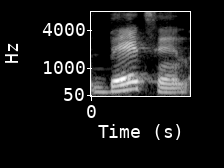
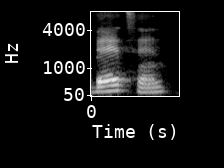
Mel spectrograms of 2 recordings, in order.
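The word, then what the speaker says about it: beten: word B10 b-e-t-e-n pronounced baton okay Bet Angela okay the Hebrew word Betten pronounced Betten is a feminine noun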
